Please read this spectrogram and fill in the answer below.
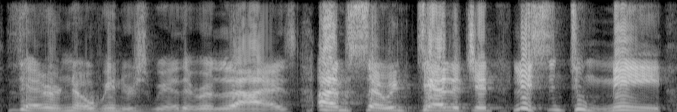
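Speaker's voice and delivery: slow, affected self-important voice; mock-profound woman. Mocking a wife who thinks she's profound, pompous. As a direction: put on a pompous voice, stretching the words. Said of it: "she thinks she's profound and intelligent".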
